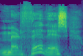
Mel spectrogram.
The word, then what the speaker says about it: Mercedes: And when I say the word Mercedes, or bueno, lo pronuncio a la española, Mercedes, what do you think of?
